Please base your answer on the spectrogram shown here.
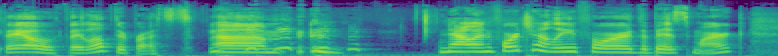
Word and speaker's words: Brest: Okay, so Brest. Breast. Back to breast. It's spelled Brest, so.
